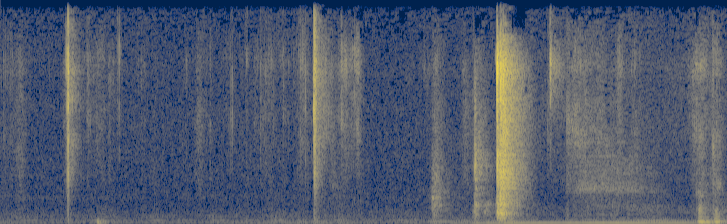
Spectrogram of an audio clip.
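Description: Scissors snip through the stem of a Hypoestes White cutting during indoor plant propagation. A few sharp, close clicks and snips sit in a quiet room, followed by rustling and handling of the plant.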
